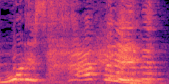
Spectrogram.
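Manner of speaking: high, loud, drawn-out disbelief; flabbergasted. Acted. Town elder arriving at the chaotic scene, flabbergasted. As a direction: yell it in hammed-up shock. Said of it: "he's just flabbergasted".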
